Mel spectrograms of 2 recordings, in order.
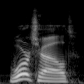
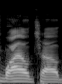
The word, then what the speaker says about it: Wild Child: Warchild, 2/1, reading, it's ongoing. Child, by the way. Sorry? Said it's Wild Child, by the way. Am I saying the name wrong again?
